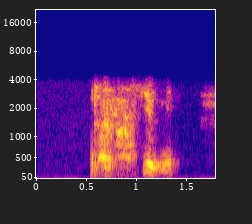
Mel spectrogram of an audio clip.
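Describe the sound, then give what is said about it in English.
Throat clearing from someone sipping dandelion tea: a short, voiced two-part rasp, moderately loud, followed by a brief faint tail after a pause. “my dandelion tea, trying to clear my throat for the show.”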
